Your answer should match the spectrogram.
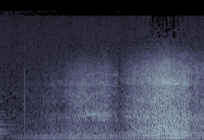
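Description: Street traffic: two cars pass one after the other, the second louder, each swelling and fading, over a steady low engine hum.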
